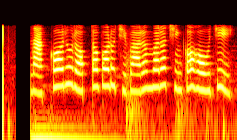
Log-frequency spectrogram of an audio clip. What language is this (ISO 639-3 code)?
ori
